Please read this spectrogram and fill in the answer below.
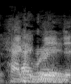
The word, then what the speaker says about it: Hagrid: Hagrid. – Yeah. – Yes. – Hagrid shows up and he's like. – Hagrid or Hagrid? – Hagrid.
